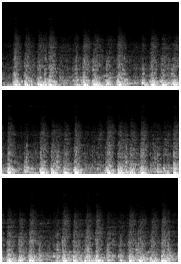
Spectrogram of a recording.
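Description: Drums beating a fast, steady rhythm of repeated strokes, with other music under them.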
